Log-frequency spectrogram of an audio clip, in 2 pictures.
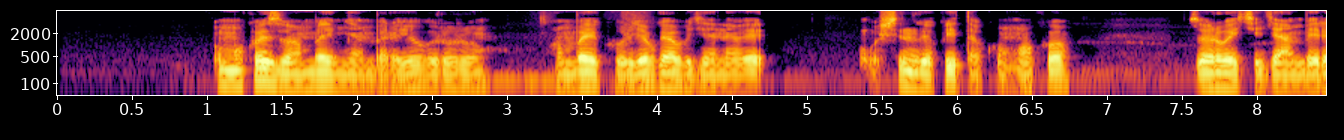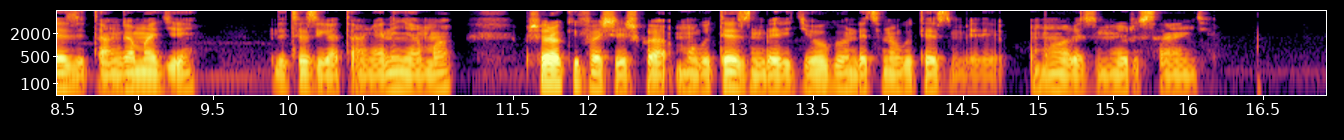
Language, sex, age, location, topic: Kinyarwanda, male, 18-24, Nyagatare, agriculture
